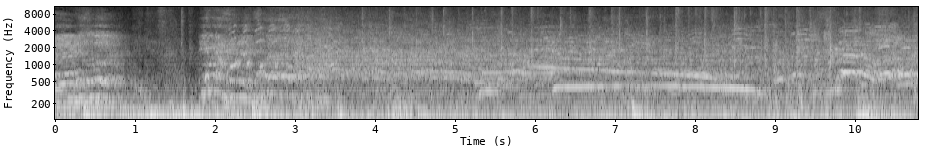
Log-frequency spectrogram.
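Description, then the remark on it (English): A large crowd roars with cheering, shouts and scattered laughter as toilet paper is suddenly thrown, a loud, steady wall of voices that holds for about eleven seconds, with brief higher yells rising above the din. “you could hear the audio of the crowd reacting when all of a sudden toilet paper”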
